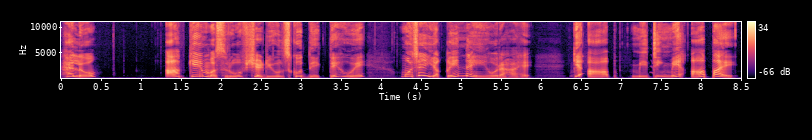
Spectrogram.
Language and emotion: Urdu, surprised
